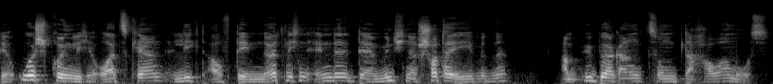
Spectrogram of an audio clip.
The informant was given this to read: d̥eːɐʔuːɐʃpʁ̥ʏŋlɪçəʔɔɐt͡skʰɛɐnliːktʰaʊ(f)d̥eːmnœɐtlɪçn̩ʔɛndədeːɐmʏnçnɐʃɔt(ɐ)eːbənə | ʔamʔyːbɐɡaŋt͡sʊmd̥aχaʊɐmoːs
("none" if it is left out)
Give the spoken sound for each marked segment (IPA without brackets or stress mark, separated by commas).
f, ɐ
